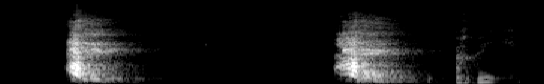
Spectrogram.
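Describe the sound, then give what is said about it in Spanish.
Two sharp, explosive sneezes about a second and a half apart, loud, followed by a brief breathy sound as the person catches their breath. “Tenía esos estornudos metidos en la cola.”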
